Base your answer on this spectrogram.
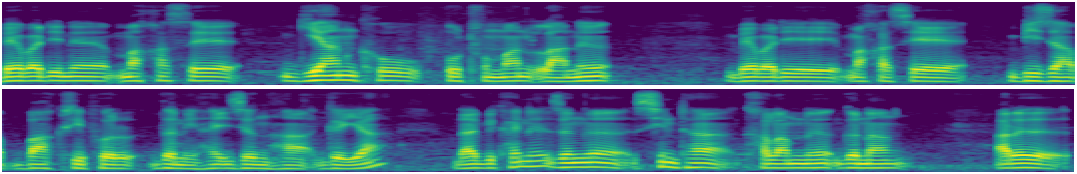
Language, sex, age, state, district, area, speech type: Bodo, male, 45-60, Assam, Chirang, rural, spontaneous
